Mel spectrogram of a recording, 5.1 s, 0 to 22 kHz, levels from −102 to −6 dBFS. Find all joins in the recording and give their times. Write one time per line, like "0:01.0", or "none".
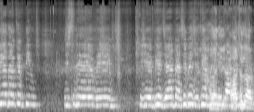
none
